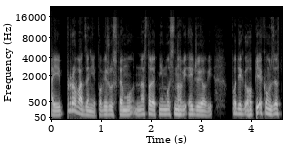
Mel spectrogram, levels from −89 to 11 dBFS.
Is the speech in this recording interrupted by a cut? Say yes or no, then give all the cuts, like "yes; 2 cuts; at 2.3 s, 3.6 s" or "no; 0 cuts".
no; 0 cuts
